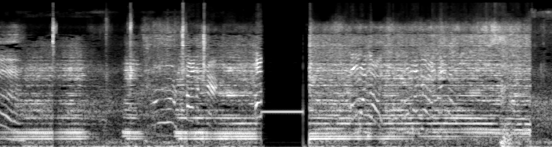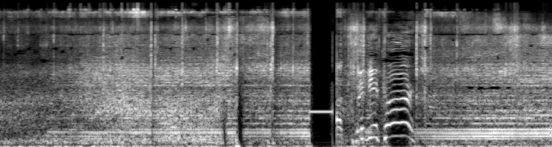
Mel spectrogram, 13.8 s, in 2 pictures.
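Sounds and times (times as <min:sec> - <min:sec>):
train rushing past: 0:00.0 - 0:03.0, 0:04.2 - 0:13.7
train horn: 0:00.0 - 0:03.3, 0:03.9 - 0:06.7, 0:09.4 - 0:10.8, 0:12.1 - 0:13.7
steady beep: 0:02.3 - 0:06.7, 0:10.3 - 0:11.2.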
